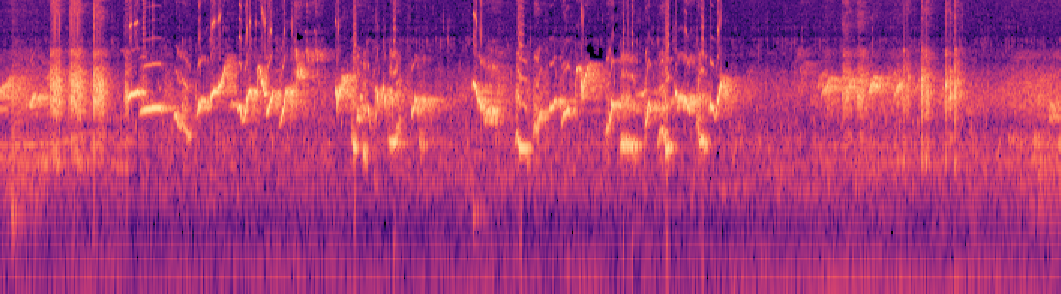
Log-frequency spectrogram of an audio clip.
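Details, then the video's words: White-rumped shama song, used to train caged birds: rich varied warbling of swooping whistles and squeaky notes in fast bursts, a brief pause, then softer phrases. "MASTERAN MURAI BATU biar EMOSI NYAUT jadi GACOR BONGKAR MATERI TEMBAKAN"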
